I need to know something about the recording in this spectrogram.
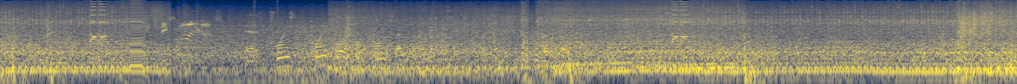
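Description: Tank tracks clank and grind over dirt.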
